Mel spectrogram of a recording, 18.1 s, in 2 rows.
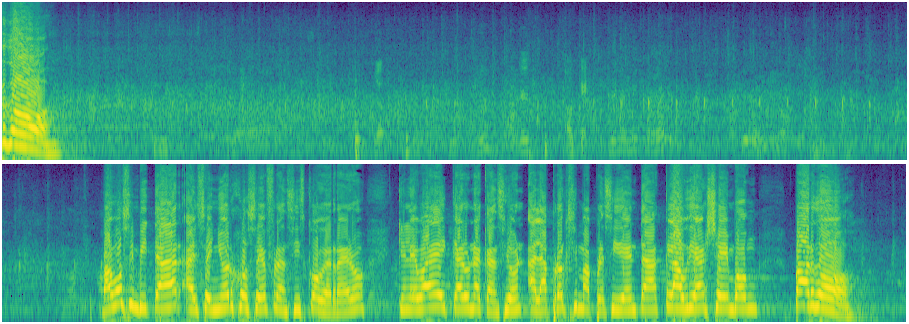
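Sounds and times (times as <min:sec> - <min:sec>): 
speech: 0:00.0 - 0:00.7, 0:10.0 - 0:17.6
applause: 0:00.0 - 0:10.6, 0:17.8 - 0:18.0.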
